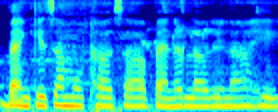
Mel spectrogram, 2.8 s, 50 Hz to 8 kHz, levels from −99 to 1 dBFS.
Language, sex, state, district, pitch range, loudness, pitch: Marathi, female, Maharashtra, Sindhudurg, 220-235 Hz, -35 LUFS, 225 Hz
